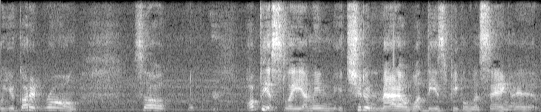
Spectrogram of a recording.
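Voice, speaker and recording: A woman's voice: medium pitch, fairly bright tone, poor audio. Hesitant woman vlogging over background noise. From Sri Lanka. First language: Tamil. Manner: halting, hesitant, many restarts and fillers. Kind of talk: personal reflective monologue.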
